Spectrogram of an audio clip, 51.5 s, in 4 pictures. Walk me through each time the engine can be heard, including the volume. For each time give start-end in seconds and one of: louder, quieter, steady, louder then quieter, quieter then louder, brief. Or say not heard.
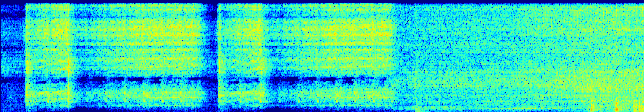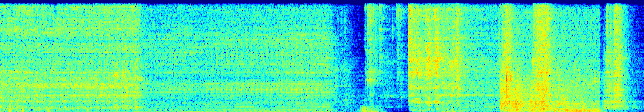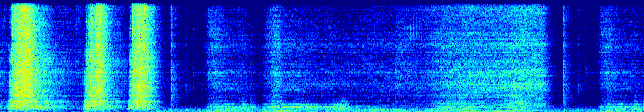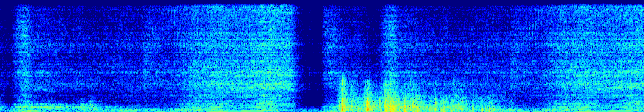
0.0-51.4 louder then quieter.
